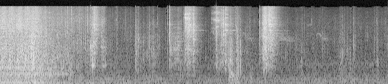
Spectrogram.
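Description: Metal clicks as a rifle magazine is swapped.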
